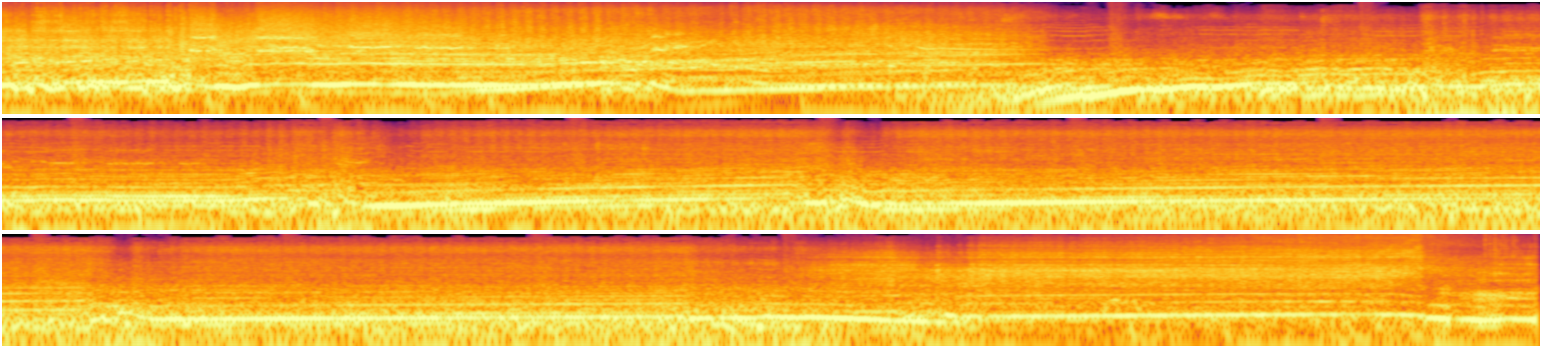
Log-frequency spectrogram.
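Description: Turbocharged Subaru flat-four engines launching at full throttle off a drag start, with loud, harsh noise for the first few seconds. Then one car's engine, heard from inside, climbs in pitch through the gears and drops back at each shift, several times over.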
